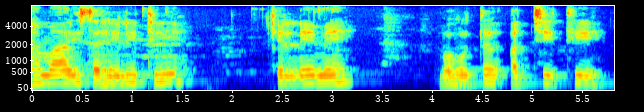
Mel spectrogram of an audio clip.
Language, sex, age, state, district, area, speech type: Hindi, female, 18-30, Uttar Pradesh, Prayagraj, rural, spontaneous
